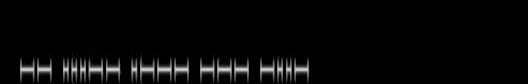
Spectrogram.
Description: Morse code, heard as a keyed tone, about 28 wpm, 700 Hz. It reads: M3JOX
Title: DXCC-100 Call Signs - 5 Characters - 28wpm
